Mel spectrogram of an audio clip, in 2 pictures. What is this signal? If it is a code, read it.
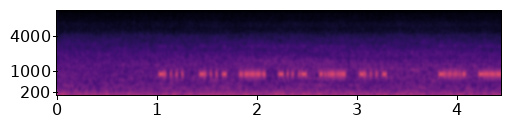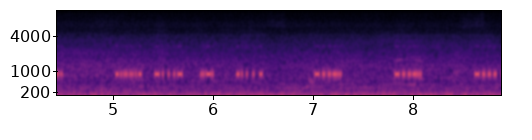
Hellschreiber (Feld-Hell, 122.5 baud), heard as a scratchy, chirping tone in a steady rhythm, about 900 Hz, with street noise. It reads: LU8MQU DE OH1V R R …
